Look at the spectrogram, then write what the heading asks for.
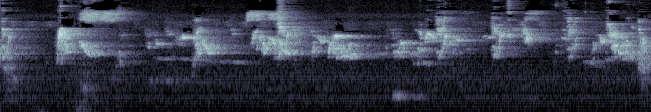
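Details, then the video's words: Morning chorus from birds filling a backyard lemon tree, interacting with different chirps; a long run of quick, bright twittering notes, sliding up and down and repeated almost without a break. "chirps at morning | backyard bird sounds"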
